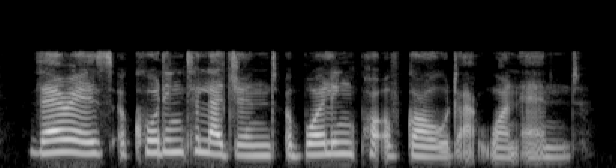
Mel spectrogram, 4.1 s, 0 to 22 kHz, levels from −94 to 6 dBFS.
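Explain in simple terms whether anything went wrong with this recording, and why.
Dolby Digital compression, heard across the whole clip, is the likely cause of the damage here. The speech sounds dull and muffled, because nothing above about 6.9 kHz survives, so the crisp, airy top of the sound is simply gone. With so little data to work with, the encoder drops fine detail and the decoder fills the gaps with soft noise, which leaves a rough, fluttering haze around the voiced sounds.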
